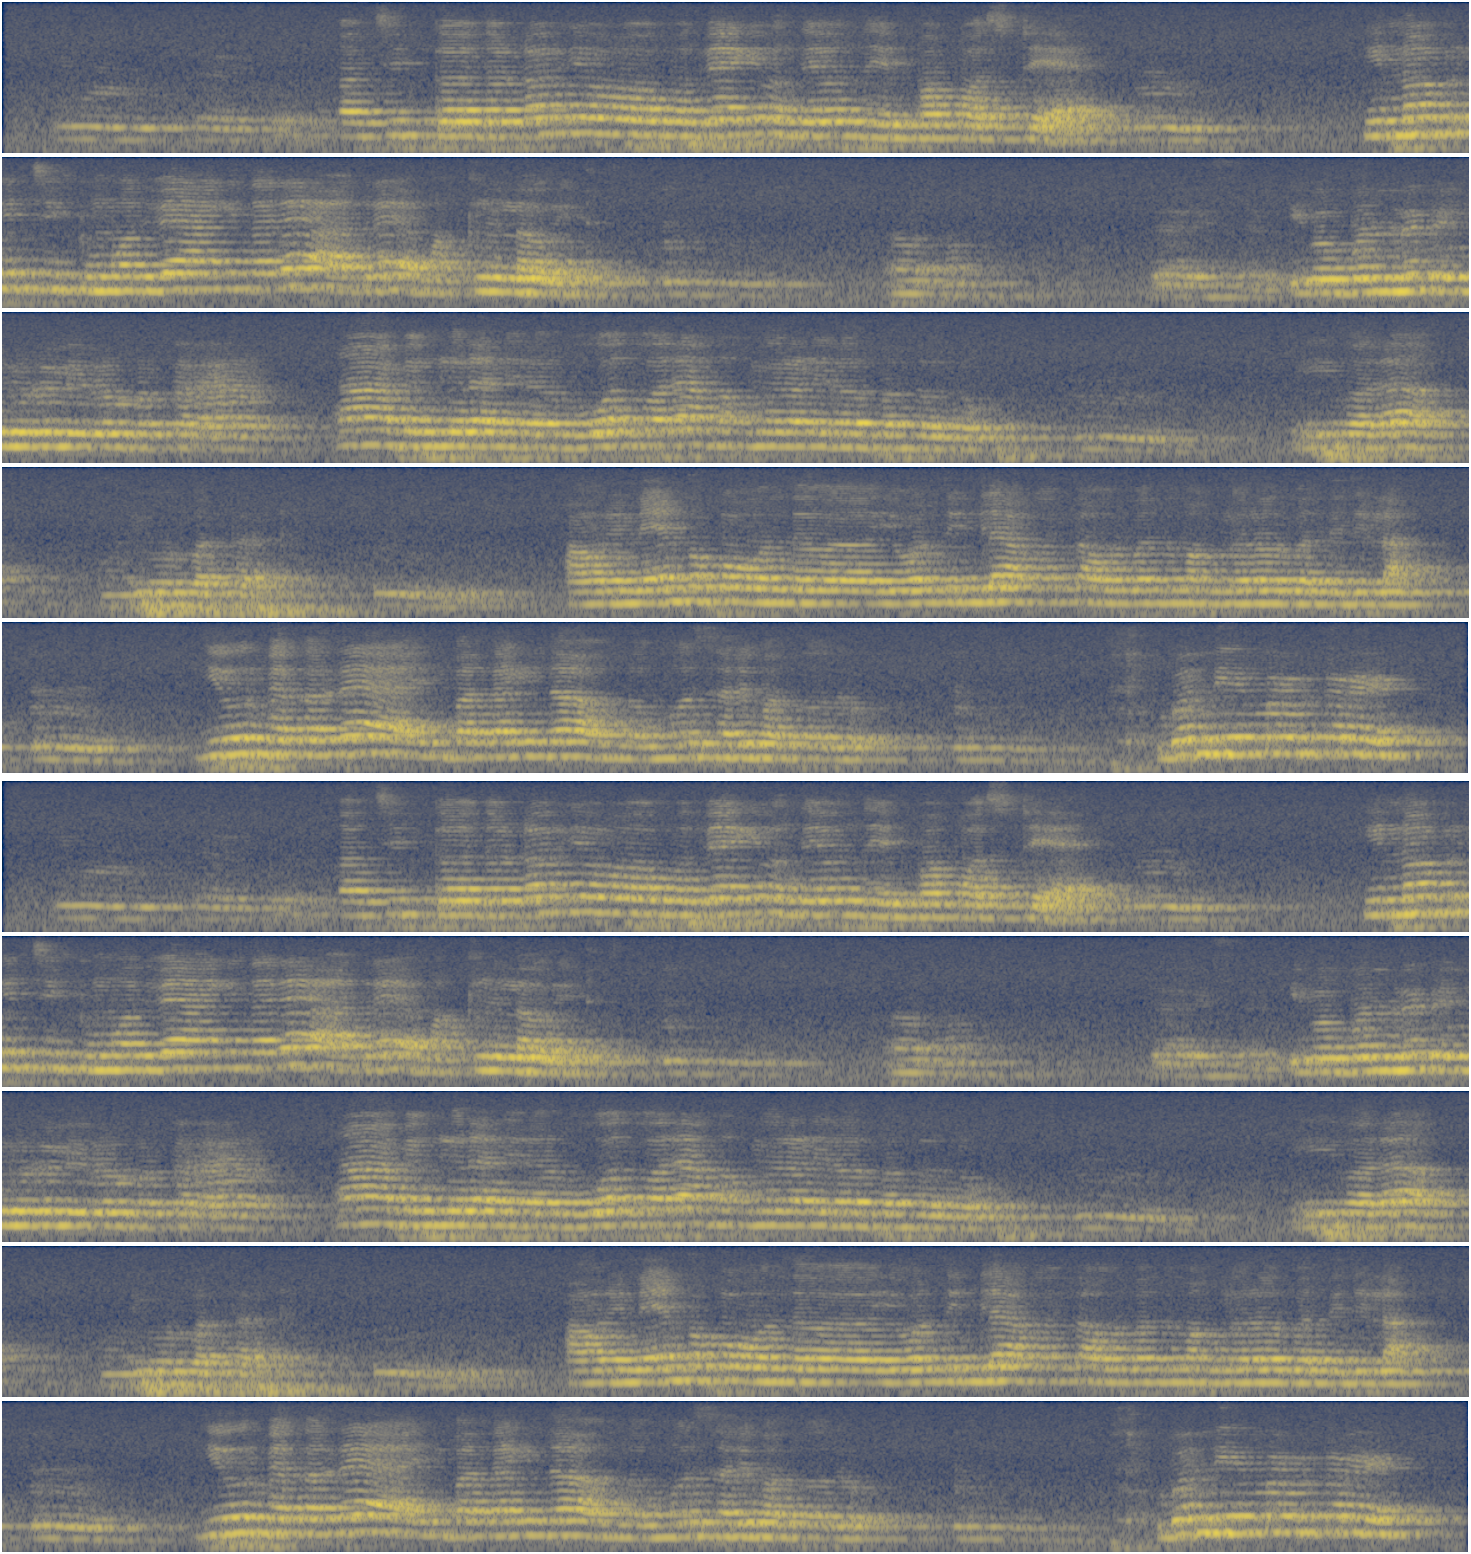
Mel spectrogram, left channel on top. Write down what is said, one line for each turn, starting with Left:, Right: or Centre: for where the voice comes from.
Left: ಹ್ಮ್ ಸರಿ ಸರಿ.
Right: ಚಿಕ್ಕ ದೊಡ್ಡವ್ರಿಗೆ ಮದುವೆ ಆಗಿ ಒಂದೇ ಒಂದು ಹೆಣ್ಣು ಪಾಪು ಅಷ್ಟ ಟೆ.
Left: ಹ್ಮ್
Right: ಇನ್ನೊಬ್ರಿಗೆ ಚಿಕ್ ಮದ್ವೆ ಆಗಿದಿದ್ದಾರೆ ಆದ್ರೆ ಮಕ್ಳಿಲ್ಲ ಅವ್ರಿಗೆ.
Left: ಹ್ಮ್
Right: ಹಾ ಹಾ
Left: ಸರಿ ಸರಿ ಇವಾಗ ಬಂದ್ರೆ ಬೆಂಗಳೂರಲ್ಲಿ ಇರೋರು ಬರ್ತಾರಾ.
Right: ಹ ಬೆಂಗ್ಳೂರಲ್ಲಿ ಇರೋರು ಹೊದ್ ವಾರ ಮಂಗ್ಗಳೂರಲ್ಲಿ ಇರೋರು ಬಂದ ಹೋದ್ರು.
Left: ಹ್ಮ್
Right: ಈ ವಾರ ಇವರು ಬರ್ತಾರೆ.
Left: ಹ್ಮ್ ಹ್ಮ್
Right: ಅವ್ರ ಇನ್ನೇನ್ ಪಾಪ ಒಂದ್ ಏಳ್ ತಿಂಗ್ಳೇ ಆಗೋಯ್ತು ಅವ್ರು ಬಂದು ಮಂಗ್ಗಳೂರ್ ಅವ್ರು ಬಂದಿರಲಿಲ್ಲ.
Left: ಹ್ಮ್
Right: ಇವ್ರ ಬೆಕ್ ಕದ್ರೆ ಇಲ್ ಬಂದಾಗಿಂದ ಒಂದ್ ಮೂರ್ ಸರಿ ಬಂದ್ ಹೋದ್ರು.
Left: ಹ್ಮ್ ಹ್ಮ್ ಬಂದ್ ಏನ್ ಮಾಡ್ ತರೆ.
